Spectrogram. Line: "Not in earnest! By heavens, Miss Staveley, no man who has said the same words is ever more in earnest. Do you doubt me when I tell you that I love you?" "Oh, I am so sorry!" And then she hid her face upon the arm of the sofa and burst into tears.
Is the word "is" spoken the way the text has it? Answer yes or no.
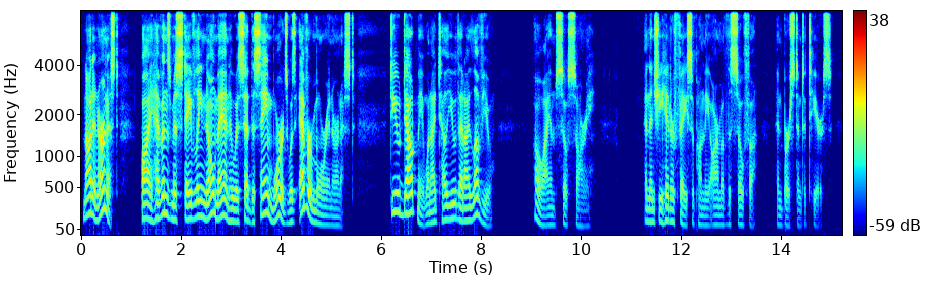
no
